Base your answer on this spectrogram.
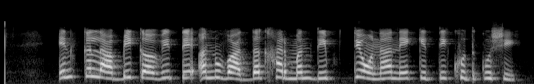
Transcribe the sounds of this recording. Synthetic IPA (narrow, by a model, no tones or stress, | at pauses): ɪnkəlaːbiːkəʋiːt̪eːʔənʊʋaːd̪əkhəɾmənd̪iːpt̪joːnãːneːkit̪iːkʰʊd̪kʊʃiː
